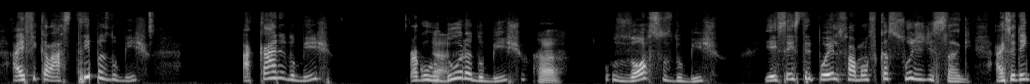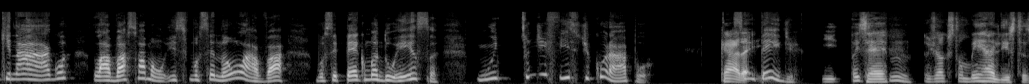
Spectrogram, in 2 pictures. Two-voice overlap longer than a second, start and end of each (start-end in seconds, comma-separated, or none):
none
